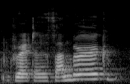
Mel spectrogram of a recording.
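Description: The name is said with an English accent. "I think English people pronounce it"

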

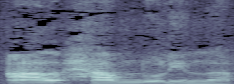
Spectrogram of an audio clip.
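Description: The word is said aloud in full voice. The people around hear it. The speaker calls it right. "Orang dengar"

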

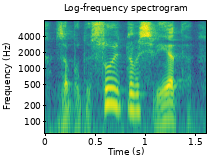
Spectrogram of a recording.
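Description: The emphasis falls on the word света. The line is read for its rhyme. The speaker calls it wrong.

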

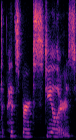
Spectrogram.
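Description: Steelers has a long 'ee' vowel, as in steel. "So you wouldn't say the Pittsburgh Steelers"

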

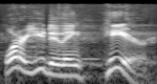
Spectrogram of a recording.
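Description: The word 'here' is stressed.

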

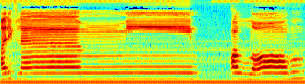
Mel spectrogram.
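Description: There is a pause between Mim and Allahu. "number two, waqfe, pause, pausing"

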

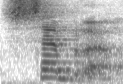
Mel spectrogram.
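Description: The first sound is an s sound.

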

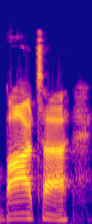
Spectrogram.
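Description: The name is said in an Australian accent.

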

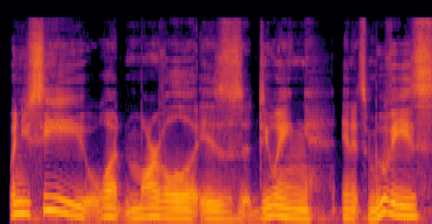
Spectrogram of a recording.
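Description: It is read with pauses in odd places. The speaker calls it wrong. "the pauses are all in the wrong places"

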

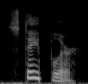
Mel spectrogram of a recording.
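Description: The word ends with a strong r sound. "In American English, that sound is a strong er"

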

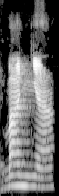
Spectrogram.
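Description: It is pronounced the Italian-like ecclesiastical way. "you would say Magna instead of Magna. It will sound more like Italian"

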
